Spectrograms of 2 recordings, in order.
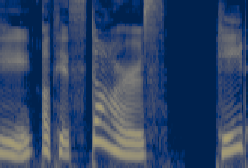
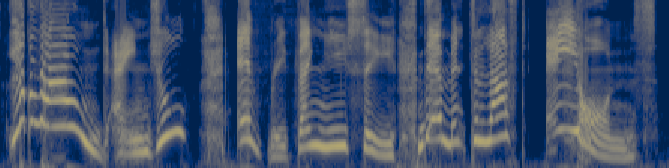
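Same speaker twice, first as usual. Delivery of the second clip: passionate pitch; 7 semitones higher than usual. A narrator's reading. Demon passionately defending stars.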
